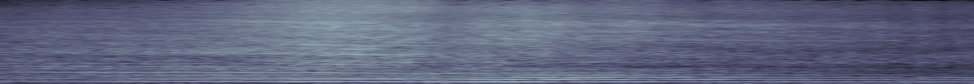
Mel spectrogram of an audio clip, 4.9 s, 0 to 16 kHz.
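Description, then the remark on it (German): Engine noise from traffic passing on the winding L101 road on a fine Sunday afternoon: motorcycle after motorcycle with cars in between, swelling as vehicles draw near and go by, with a steady low rumble and a louder pass in the middle. “Ein Motorrad nach dem anderen, dazwischen Autos.”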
